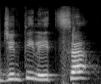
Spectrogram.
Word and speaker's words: gentilezza: tanti altri scrittori poi gentilezza proprio per rendere la pronuncia bella forte di questa parola gentilezza con una z bella dura ha preferito mettere le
